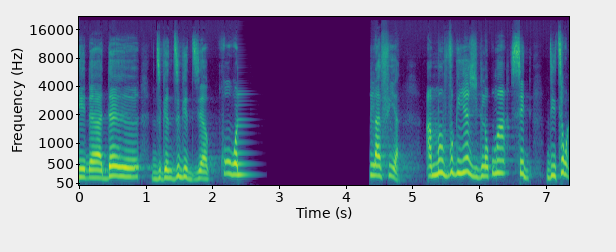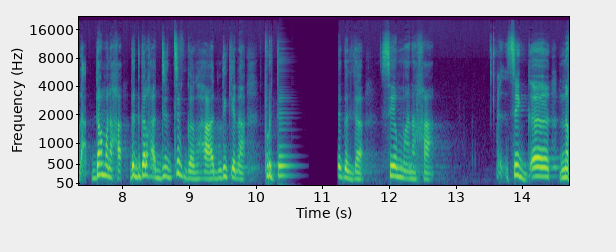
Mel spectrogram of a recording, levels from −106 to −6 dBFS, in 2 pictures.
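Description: At 2.39 s, just after "jza kowa", packets were likely held up in transit and the jitter buffer ran dry, causing a call audio freeze lasting until 4.39 s. The receiver stretched the last sound into a fading buzz or hiss, then about 1.6 s of silence, before resuming where it had stopped. Nothing was lost, but roughly 2.0 s of gap was inserted, pushing everything after it later.

From 4.49 s to 10.28 s comes a jitter buffer speed-up. The delayed audio arrived in a bunch and overfilled the buffer, so the receiver trimmed short pitch-period-sized pieces again and again to work the backlog down, about 2 s in total. The speech plays at roughly 133% speed while keeping its pitch, which makes it sound rushed.

At 10.35 s a second freeze, likely from another stall in packet delivery, holds the audio until 11.26 s. The last sound is drawn out and fades, then about 0.52 s of silence follows before playback resumes. 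About 0.88 s is added, with nothing missing.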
